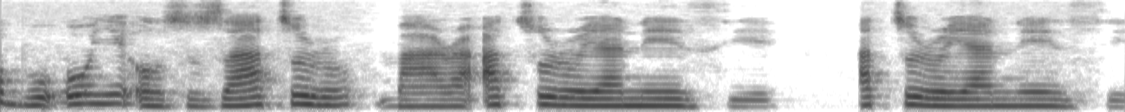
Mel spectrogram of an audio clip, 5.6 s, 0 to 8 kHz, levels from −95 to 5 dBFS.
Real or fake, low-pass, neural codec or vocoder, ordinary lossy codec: real; none; none; none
